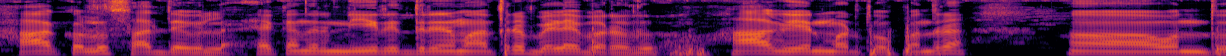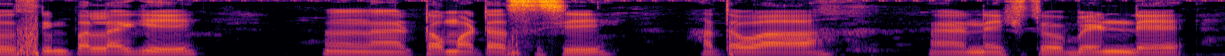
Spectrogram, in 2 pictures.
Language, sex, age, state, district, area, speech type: Kannada, male, 45-60, Karnataka, Bellary, rural, spontaneous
